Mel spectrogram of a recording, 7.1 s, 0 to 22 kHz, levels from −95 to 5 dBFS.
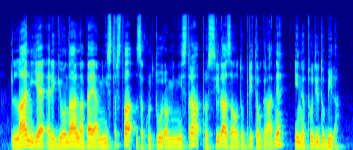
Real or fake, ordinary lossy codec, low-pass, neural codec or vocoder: real; none; 14.4 kHz; none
